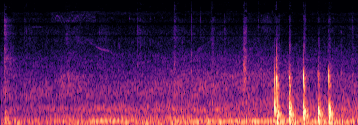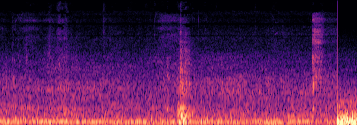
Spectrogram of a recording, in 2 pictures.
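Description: Five quick knocks on the plastic door of a portable toilet, then a single clunk about three seconds later as the door is opened, over a steady low background hum.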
